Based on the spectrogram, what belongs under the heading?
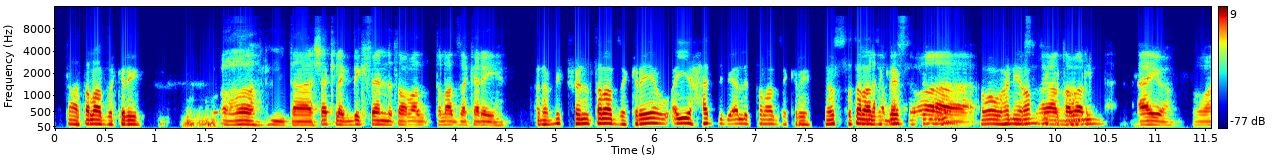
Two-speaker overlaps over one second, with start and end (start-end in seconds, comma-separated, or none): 8.1-10.4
